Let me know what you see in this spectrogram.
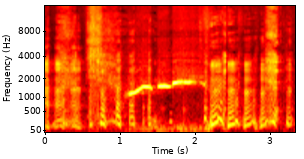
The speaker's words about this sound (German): Es ist objektiv ein cooles Lied, ja. aber ich finde dieses Flöten, immer wenn das im Radio kommt, wenn ich das höre, heftig, dann ja.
